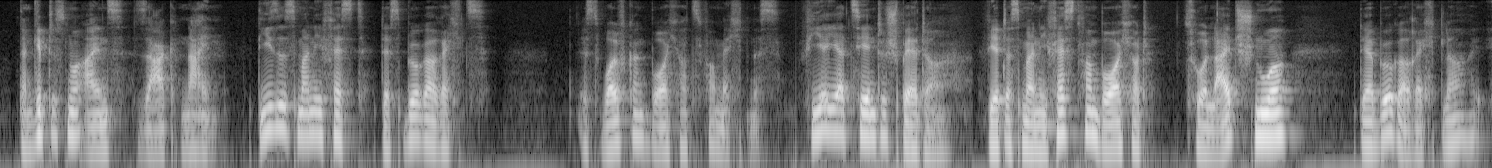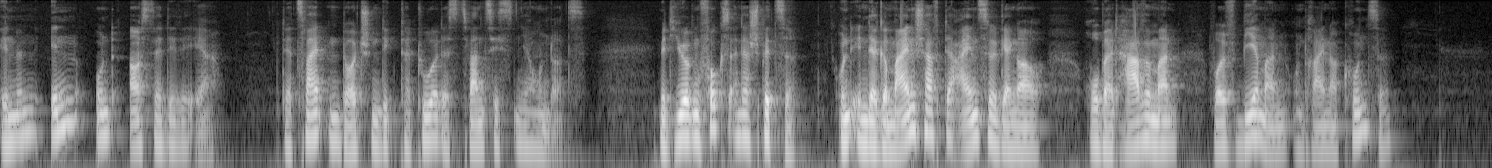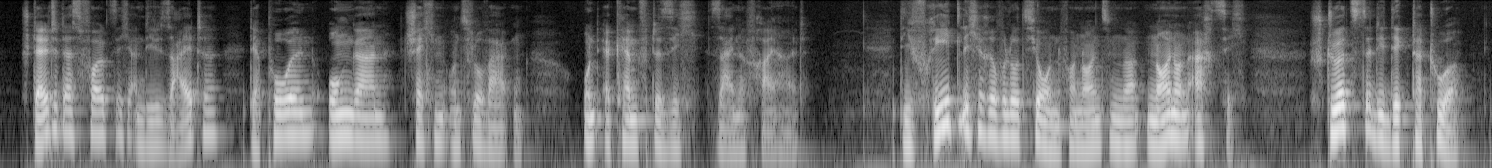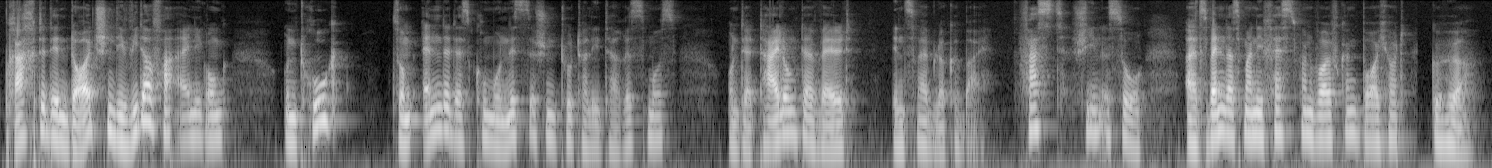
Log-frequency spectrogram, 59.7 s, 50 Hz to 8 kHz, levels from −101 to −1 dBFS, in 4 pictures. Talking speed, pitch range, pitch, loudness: 120 wpm, 95-130 Hz, 115 Hz, -22 LUFS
